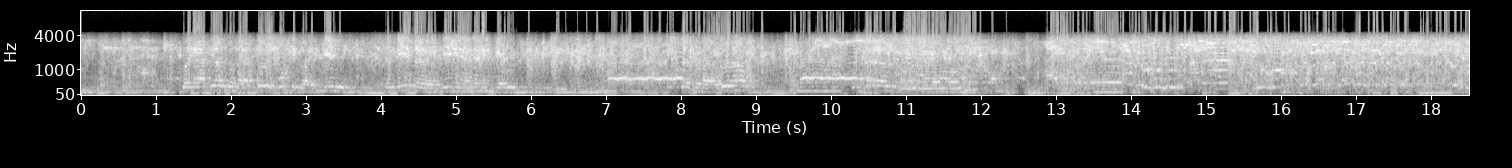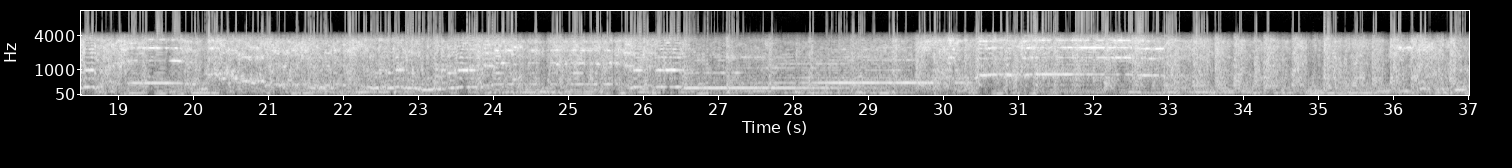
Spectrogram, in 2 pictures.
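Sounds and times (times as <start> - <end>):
bass and drums: 0.0 - 37.0
electric guitar held notes: 0.0 - 37.0.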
